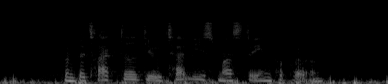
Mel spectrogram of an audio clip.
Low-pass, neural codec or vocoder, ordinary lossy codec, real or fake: 7.2 kHz; none; MP3, 48 kbps; real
